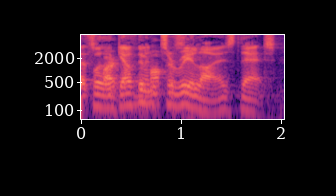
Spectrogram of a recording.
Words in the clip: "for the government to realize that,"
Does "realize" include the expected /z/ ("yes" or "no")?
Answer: yes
